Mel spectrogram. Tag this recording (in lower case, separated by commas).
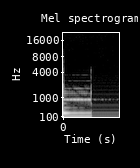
organ, music, keyboard (musical), musical instrument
